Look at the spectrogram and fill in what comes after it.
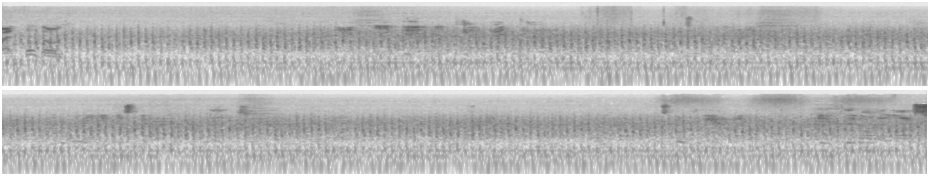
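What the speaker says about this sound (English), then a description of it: "VTOL's taking off" A VTOL aircraft lifts off in a video game set at an air base, giving a steady, loud rotor-and-engine roar that holds throughout while people talk over it.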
